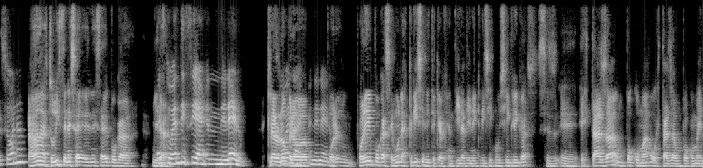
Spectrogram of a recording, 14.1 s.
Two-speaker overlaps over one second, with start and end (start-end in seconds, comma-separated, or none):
5.4-6.7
